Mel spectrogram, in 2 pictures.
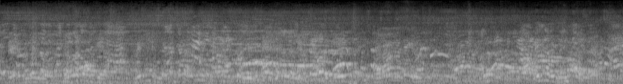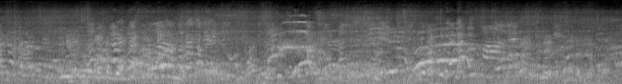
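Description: A fairground ride rumbles as it swings back and forth.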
